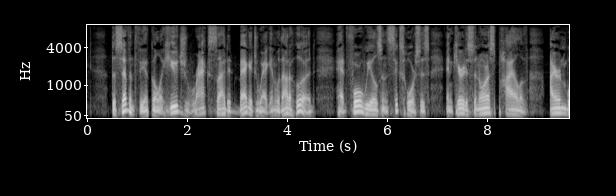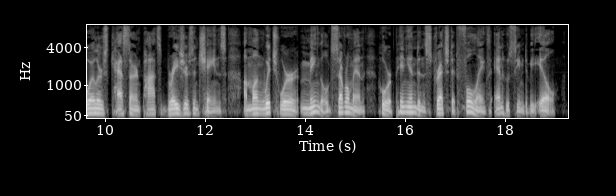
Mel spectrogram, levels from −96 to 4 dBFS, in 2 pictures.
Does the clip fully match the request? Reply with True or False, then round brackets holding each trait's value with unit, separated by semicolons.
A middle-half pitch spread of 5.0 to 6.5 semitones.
True (5.3 semitones)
